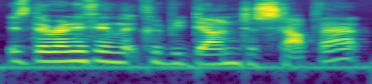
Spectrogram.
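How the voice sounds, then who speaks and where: A woman's voice: on the low side, fast, slight background noise, lightly acted. A woman voicing a dogged, opinionated male podcast investigator who asks blunt, earnest questions. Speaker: podcast host. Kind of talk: audio drama acting.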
